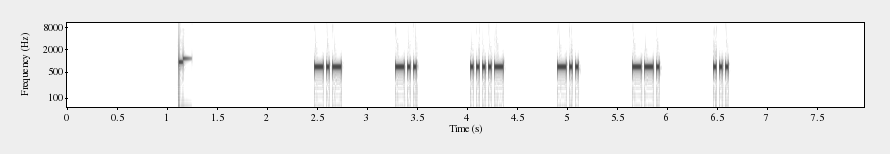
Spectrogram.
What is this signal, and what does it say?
Morse code, heard as a keyed tone, about 40 wpm, spaced as for 14 wpm, 700 Hz. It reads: KD4DGS
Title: USA Call Signs - 6x Character Spacing - 40wpm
